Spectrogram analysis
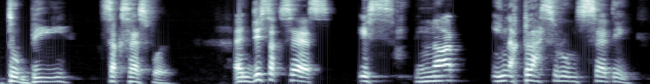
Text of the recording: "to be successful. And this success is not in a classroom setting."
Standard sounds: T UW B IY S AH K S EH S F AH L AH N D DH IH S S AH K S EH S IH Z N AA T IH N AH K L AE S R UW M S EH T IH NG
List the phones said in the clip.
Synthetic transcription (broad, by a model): T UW B IY S AH K S EH S F AH L AH N D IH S S AH K S EH S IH S N AA T IH N AH K L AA S R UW M S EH T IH NG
